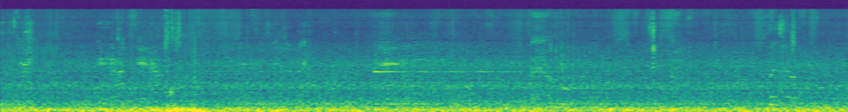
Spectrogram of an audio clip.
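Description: Car cabin noise while driving: a steady low rumble of engine and tyres on the road, with a brief louder thump about two seconds in.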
